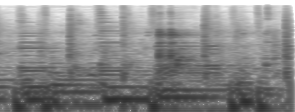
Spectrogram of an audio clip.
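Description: Background music with a moving bass line, with a few faint clinks of a metal saucepan and utensil.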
